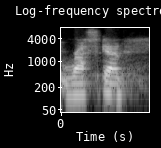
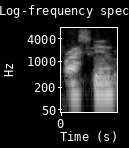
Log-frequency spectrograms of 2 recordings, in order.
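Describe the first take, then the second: First: The last syllable sounds like 'kan'. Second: The last syllable sounds like 'kin'. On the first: The speaker calls it wrong. "people pronounce it Raskan" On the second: The speaker calls it right. "as far as I know, it's Raskin"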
